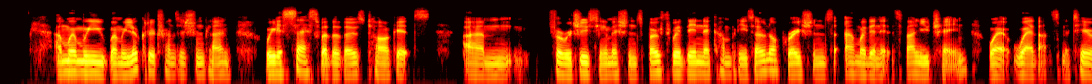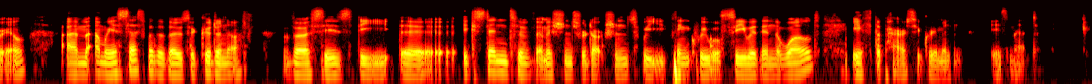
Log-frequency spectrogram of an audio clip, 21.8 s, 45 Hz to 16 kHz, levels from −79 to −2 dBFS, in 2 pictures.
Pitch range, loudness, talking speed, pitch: 95-105 Hz, -25 LUFS, 175 wpm, 100 Hz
